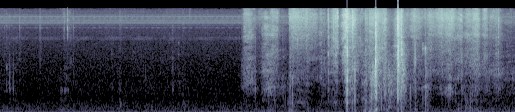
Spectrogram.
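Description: Pages of a hardcover picture book being turned and handled: quiet for the first half, then paper rustling and small clicks of the book being handled from about halfway in.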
